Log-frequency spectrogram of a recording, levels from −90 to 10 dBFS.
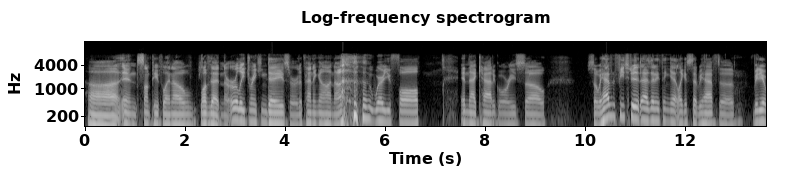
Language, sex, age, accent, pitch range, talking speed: English, male, 20-39, American, 115-130 Hz, 170 wpm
